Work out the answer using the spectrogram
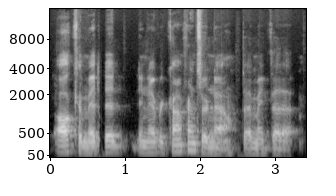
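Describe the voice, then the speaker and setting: Low-voiced man with dry humor. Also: a little fast, dark tone. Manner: dry, playful asides. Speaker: co-host. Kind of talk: casual live-stream chat.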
